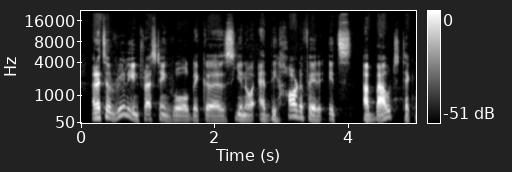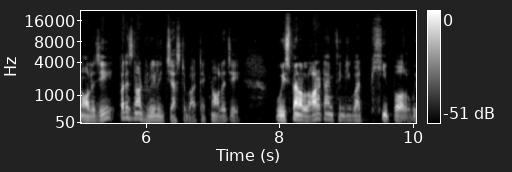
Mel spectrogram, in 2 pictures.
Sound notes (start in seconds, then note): none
